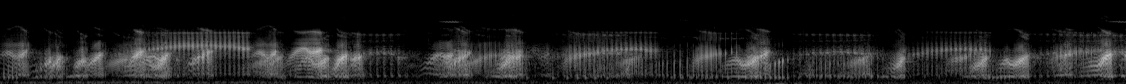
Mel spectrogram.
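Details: A loud frog chorus at a wild forest pond, captured on an iPhone 14 Pro with a Shure MV88+ microphone. Rhythmic, rattling croaks repeat in rapid overlapping bursts, some with rising, sweeping tones, and no human sounds.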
